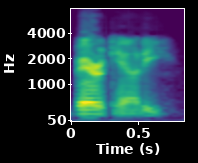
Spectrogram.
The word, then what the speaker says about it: Bexar: Well, they pronounce it Bear County.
